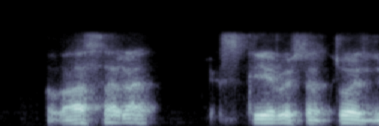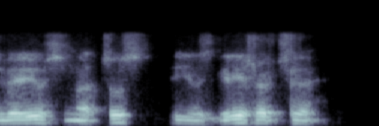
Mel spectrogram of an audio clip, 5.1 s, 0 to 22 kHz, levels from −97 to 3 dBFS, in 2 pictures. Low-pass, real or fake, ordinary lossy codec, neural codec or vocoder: 7.2 kHz; fake; Opus, 32 kbps; codec, 16 kHz, 2 kbps, FunCodec, trained on Chinese and English, 25 frames a second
